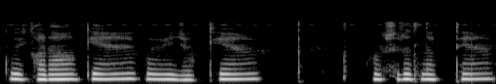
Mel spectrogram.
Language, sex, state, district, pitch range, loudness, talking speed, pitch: Hindi, female, Bihar, Kishanganj, 235-245 Hz, -18 LUFS, 145 wpm, 240 Hz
